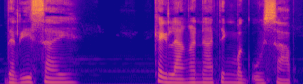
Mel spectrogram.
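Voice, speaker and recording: A woman with a Filipino accent playing an earnest, soft-spoken, protective father in an audiobook story. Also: deep voice, fairly even intonation, measured pace, faint music behind. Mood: heavy-hearted. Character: earnest, protective adult father, gentle and troubled.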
